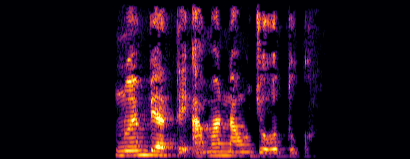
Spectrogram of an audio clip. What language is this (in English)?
Yaqui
